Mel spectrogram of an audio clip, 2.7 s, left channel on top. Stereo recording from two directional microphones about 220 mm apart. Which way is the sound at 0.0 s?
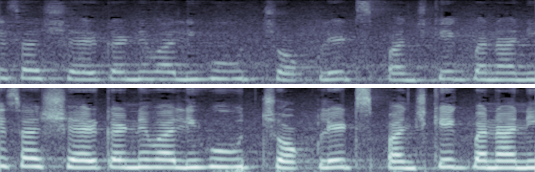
45° right (ahead or behind).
